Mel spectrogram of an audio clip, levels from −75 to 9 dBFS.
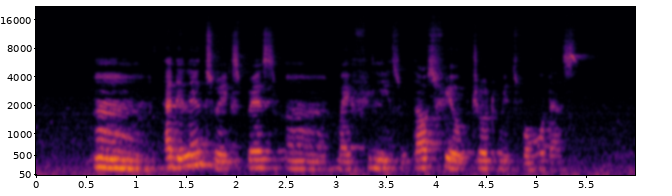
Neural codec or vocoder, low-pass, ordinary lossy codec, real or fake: vocoder, 44.1 kHz, 128 mel bands every 512 samples, BigVGAN v2; 19.8 kHz; none; fake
